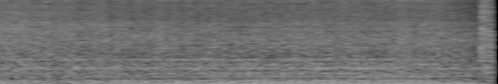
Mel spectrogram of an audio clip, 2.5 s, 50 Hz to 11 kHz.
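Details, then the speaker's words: BMW F800GS starting on a cold day on a new Motobolt battery (200 CCA) that replaced a 4-year-old one. It catches straight away, starting better than before, then settles into a deep, steady, even run with no stumble. "Đây là CCA 200 CCA. Hôm nay trời lạnh. Bạn thấy tôi mặc áo len rồi đấy. Nhìn này, nhìn xem nó bật lên tốt hơn"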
